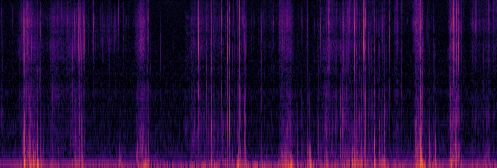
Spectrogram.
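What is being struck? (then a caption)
Plastic cling film wrapped over a microphone. A paintbrush with a red handle and bristle tip brushes and rubs over the metal grille of a round white microphone tightly wrapped in clear plastic cling film. Irregular crinkling, scratchy strokes and soft, muffled low thumps follow one another in close bursts, with a bright, papery hiss riding over a heavy low-end rumble.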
